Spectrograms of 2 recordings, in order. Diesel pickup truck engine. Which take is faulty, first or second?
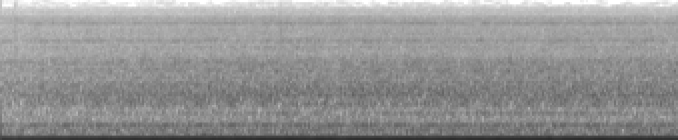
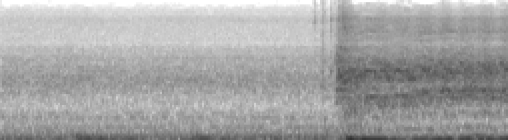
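second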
